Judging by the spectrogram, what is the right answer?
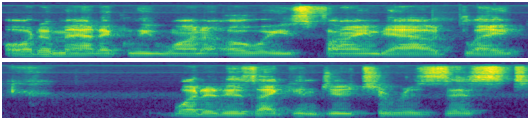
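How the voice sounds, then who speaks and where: A man with an American accent, fairly low in pitch, monotone and flat in intonation, at a moderate pace with very even loudness. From US East Coast, New Jersey. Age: 60s. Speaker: social media creator. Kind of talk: casual interview.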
